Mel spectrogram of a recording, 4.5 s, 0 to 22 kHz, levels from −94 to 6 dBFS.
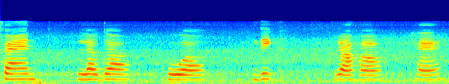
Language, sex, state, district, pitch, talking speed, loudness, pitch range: Hindi, female, Madhya Pradesh, Dhar, 235 Hz, 80 wpm, -17 LUFS, 225-245 Hz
